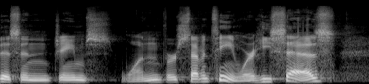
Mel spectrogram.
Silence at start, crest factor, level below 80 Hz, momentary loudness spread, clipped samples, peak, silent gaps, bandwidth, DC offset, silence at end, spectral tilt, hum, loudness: 0 s; 18 dB; -66 dBFS; 10 LU; under 0.1%; 0 dBFS; none; 16.5 kHz; under 0.1%; 0.35 s; -4.5 dB/octave; none; -17 LUFS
